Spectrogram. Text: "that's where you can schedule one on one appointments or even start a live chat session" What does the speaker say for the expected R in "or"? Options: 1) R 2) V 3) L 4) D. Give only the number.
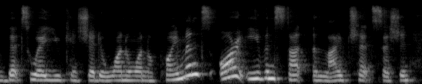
1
